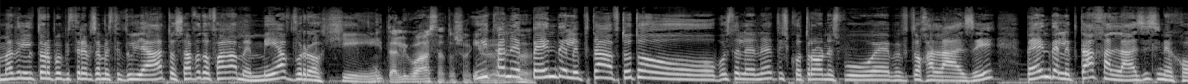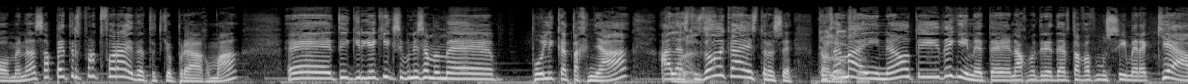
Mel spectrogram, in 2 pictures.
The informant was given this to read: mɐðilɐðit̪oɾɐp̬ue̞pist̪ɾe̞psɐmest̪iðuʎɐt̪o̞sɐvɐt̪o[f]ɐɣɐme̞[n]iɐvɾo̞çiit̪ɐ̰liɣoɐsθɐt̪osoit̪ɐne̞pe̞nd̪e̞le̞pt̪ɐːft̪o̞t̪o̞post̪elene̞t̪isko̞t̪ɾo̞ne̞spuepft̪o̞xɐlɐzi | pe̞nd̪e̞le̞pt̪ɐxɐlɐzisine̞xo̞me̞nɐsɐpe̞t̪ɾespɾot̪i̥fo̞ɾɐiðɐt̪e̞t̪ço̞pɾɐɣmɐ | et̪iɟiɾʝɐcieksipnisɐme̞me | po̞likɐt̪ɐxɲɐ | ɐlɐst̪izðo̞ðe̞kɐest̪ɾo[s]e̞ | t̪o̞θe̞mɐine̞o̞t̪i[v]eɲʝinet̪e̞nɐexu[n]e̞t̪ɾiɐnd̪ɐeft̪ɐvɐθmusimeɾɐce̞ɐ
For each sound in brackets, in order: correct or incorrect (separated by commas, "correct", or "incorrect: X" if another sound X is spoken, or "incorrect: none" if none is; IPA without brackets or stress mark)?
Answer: correct, incorrect: m, correct, incorrect: ð, incorrect: m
